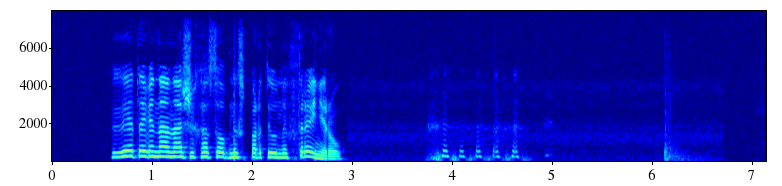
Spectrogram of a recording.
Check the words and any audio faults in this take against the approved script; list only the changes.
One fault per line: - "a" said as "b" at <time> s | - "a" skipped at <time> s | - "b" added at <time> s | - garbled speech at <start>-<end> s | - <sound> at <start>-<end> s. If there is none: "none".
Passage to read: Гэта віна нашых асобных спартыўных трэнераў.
- laugh at 3.7-5.0 s
- thud at 6.1-6.6 s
